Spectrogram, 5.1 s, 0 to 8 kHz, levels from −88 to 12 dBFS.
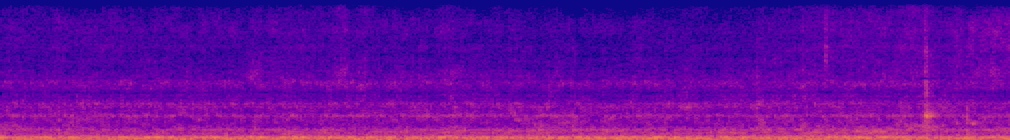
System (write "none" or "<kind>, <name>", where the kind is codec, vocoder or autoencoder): codec, HILCodec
